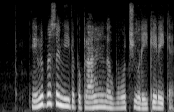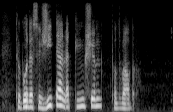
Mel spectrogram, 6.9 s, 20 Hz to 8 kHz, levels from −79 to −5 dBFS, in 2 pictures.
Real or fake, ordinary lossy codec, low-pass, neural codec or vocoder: fake; none; 7.2 kHz; codec, 24 kHz, 0.9 kbps, WavTokenizer, medium music audio release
